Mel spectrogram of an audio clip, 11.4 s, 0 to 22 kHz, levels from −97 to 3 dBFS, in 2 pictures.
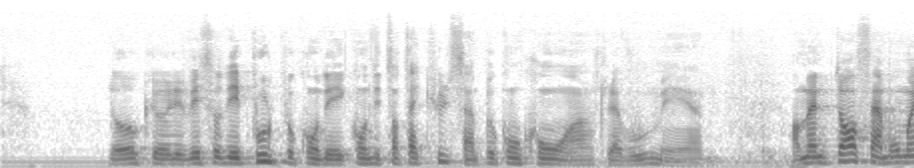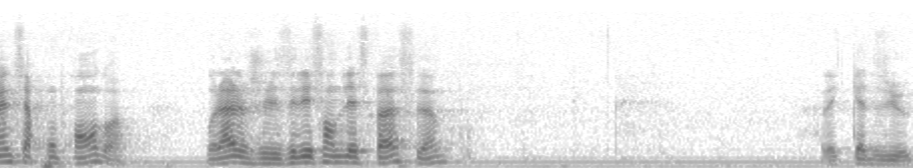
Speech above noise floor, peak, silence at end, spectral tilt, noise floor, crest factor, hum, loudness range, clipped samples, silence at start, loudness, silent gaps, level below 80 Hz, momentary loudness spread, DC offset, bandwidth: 24 dB; -22 dBFS; 0 s; -6.5 dB/octave; -67 dBFS; 22 dB; none; 5 LU; under 0.1%; 0 s; -43 LUFS; none; -68 dBFS; 14 LU; under 0.1%; 16.5 kHz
